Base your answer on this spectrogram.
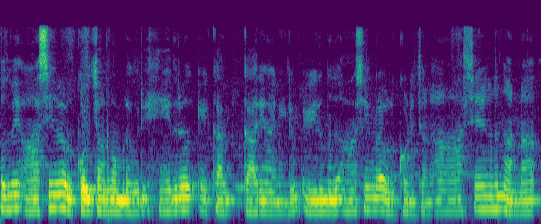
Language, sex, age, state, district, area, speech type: Malayalam, male, 18-30, Kerala, Wayanad, rural, spontaneous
